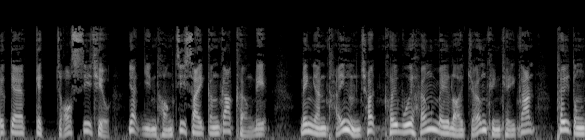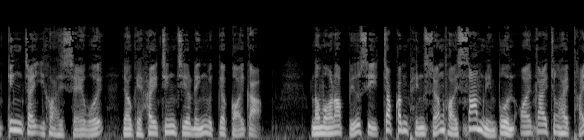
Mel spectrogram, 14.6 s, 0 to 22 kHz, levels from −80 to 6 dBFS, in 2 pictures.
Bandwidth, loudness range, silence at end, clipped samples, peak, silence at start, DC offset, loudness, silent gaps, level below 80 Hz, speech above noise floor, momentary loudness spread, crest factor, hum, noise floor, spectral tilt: 11.5 kHz; 3 LU; 0 s; under 0.1%; -6 dBFS; 0 s; under 0.1%; -22 LUFS; none; -48 dBFS; 30 dB; 7 LU; 16 dB; none; -52 dBFS; -6 dB/octave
